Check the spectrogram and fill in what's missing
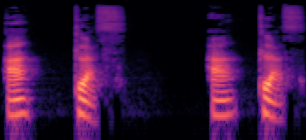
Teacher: la combinación tl se pronuncia como un solo sonido, en la misma sílaba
